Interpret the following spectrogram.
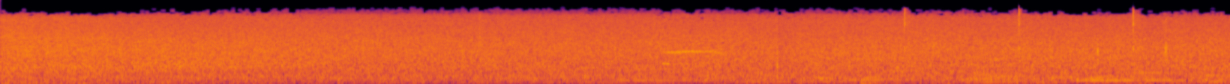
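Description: Fast river rapids rushing steadily over boulders, an even loud wash of water noise.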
